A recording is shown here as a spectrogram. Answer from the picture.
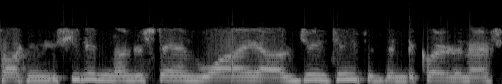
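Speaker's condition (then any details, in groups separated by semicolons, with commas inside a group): Cerebral palsy; lifelong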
